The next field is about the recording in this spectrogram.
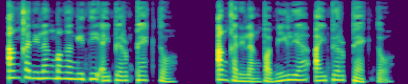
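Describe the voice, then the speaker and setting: Expressive low-voiced Filipino woman narrator. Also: no echo, studio quality. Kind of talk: dramatic scripted story narration, radio drama style.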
